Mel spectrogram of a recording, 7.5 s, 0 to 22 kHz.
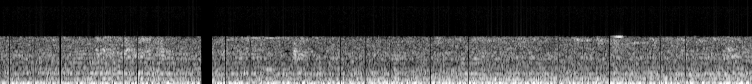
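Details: Reproductive swarm of honey bees moving into a bait hive, or swarm trap, at Painted Peacock Manor, dated 04/07/21. The low, dense buzzing hum is unbroken except for a brief dropout near two seconds.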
